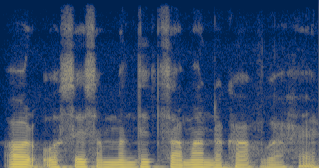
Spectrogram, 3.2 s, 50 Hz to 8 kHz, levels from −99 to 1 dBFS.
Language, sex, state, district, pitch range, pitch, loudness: Hindi, male, Uttarakhand, Tehri Garhwal, 105-115 Hz, 110 Hz, -20 LUFS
